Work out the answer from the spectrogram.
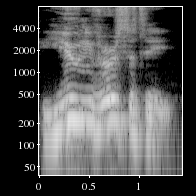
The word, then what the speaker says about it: university: you you but it's university university university you have sound starting somewhat like you and it's coming together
